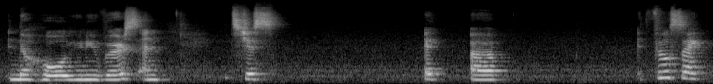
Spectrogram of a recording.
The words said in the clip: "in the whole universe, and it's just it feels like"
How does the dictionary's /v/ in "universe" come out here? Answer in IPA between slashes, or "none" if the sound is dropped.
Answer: /v/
